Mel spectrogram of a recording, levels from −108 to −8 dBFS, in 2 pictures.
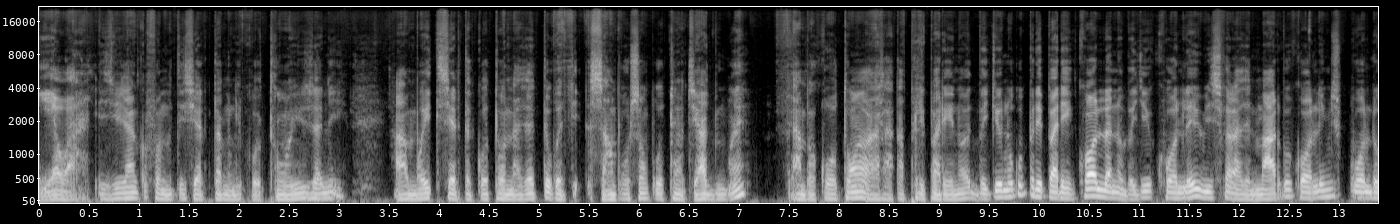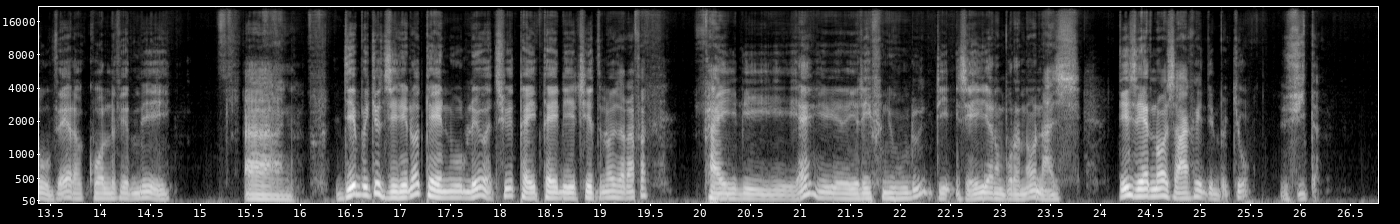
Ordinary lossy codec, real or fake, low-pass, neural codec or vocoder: none; real; none; none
